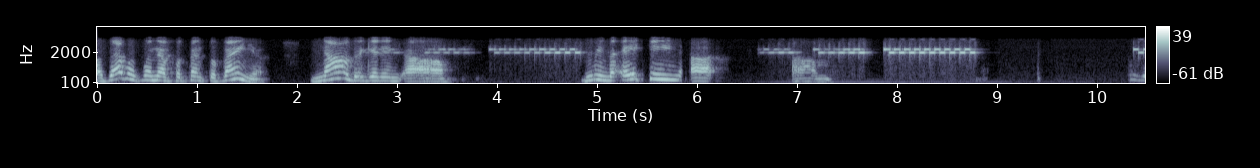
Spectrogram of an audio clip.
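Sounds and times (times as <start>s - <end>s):
speech: 0.0s - 3.6s, 4.8s - 6.3s, 6.9s - 7.5s
telephone ringing: 2.9s - 5.0s, 6.6s - 9.0s.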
